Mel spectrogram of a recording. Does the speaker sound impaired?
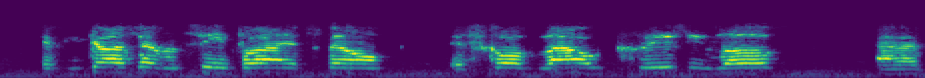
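Yes: cerebral palsy.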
